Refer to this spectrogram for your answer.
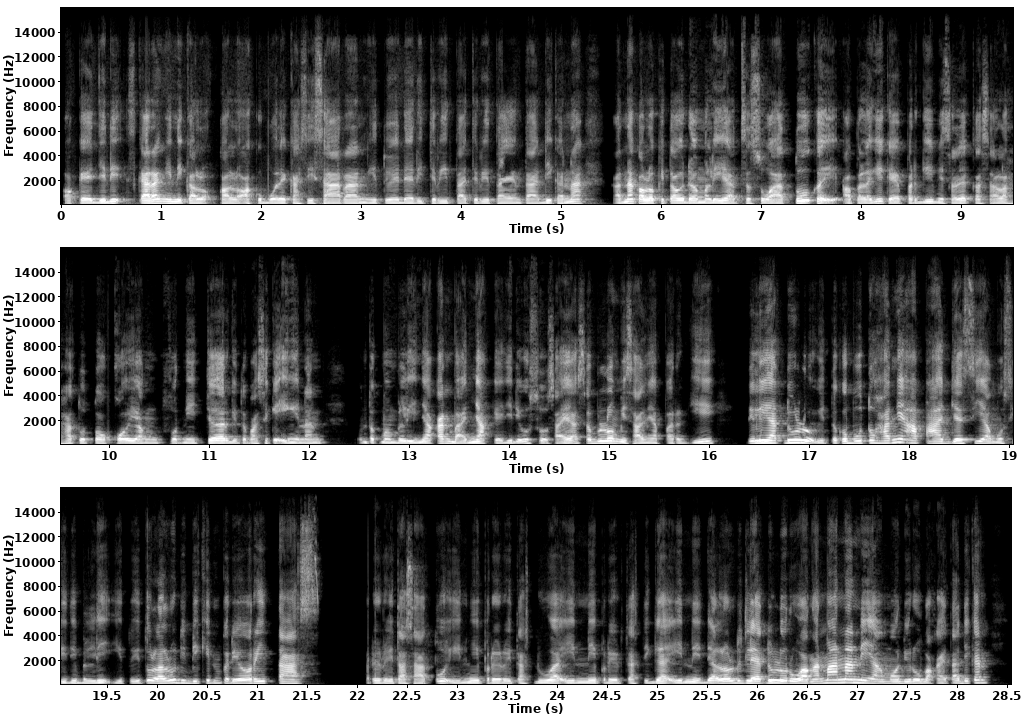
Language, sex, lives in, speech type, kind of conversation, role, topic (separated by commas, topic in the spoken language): Indonesian, female, Indonesia, conversation, advice, advisor, Bagaimana cara menimbang kebutuhan dan keinginan saat memilih barang baru untuk rumah?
